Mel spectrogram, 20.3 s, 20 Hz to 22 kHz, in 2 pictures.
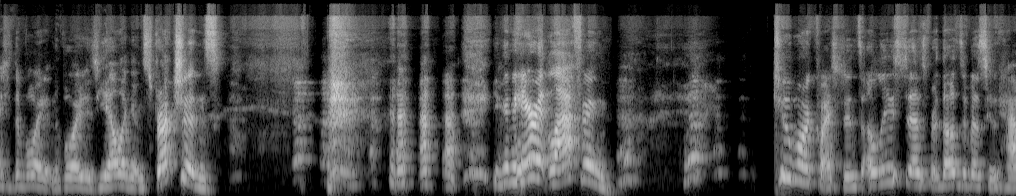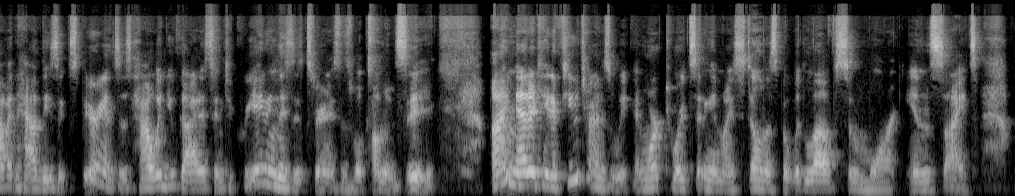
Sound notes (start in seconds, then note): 2.9 woman laughs; 2.9 laughs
